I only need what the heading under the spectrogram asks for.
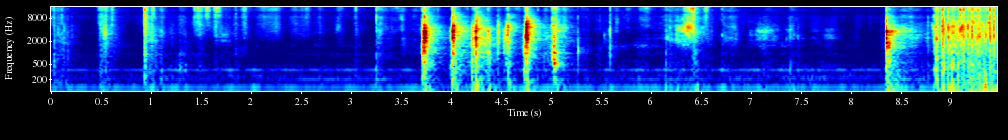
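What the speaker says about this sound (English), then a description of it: "really is to shuffle these cards" Tarot cards being shuffled in a few crisp riffling bursts, with quiet pauses between them and a steady low hum underneath.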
